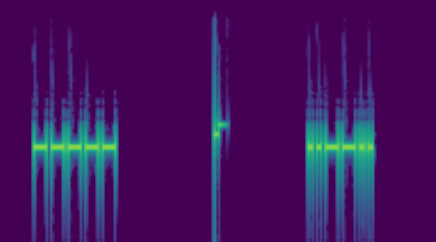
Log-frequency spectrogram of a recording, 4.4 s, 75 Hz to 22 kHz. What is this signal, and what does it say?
Morse code, heard as a keyed tone, about 27 wpm, 700 Hz. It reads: 0 ?
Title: Single Character (Letter:Number:Punctuation:Prosign) 28wpm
